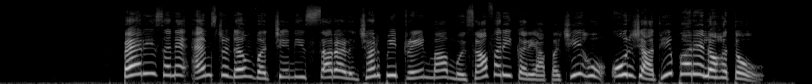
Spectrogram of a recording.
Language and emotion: Gujarati, happy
